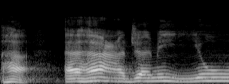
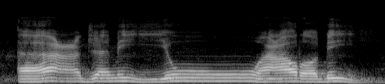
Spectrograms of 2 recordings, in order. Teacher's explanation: وفي رواية حفص همزة مفتوحة مسهلة وجها واحدا، وهي الهمزة الثانية من قوله تعالى في سورة فصلت أعجمي وعربي، فيلفظها القارئ بين الهمزة المحققة والألف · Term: الهمزة المسهلة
